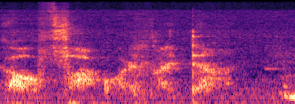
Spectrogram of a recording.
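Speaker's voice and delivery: hushed, breathy, alarmed inner voice; panicked whisper. Retold or imitated. Panicking to herself after the director's call.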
